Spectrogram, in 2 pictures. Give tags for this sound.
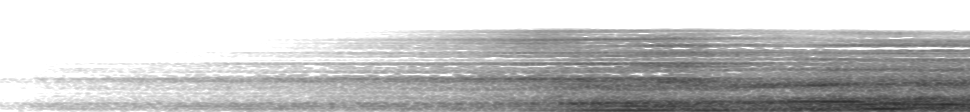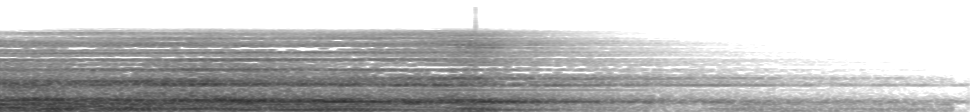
scary; creepy; unearthly; roar

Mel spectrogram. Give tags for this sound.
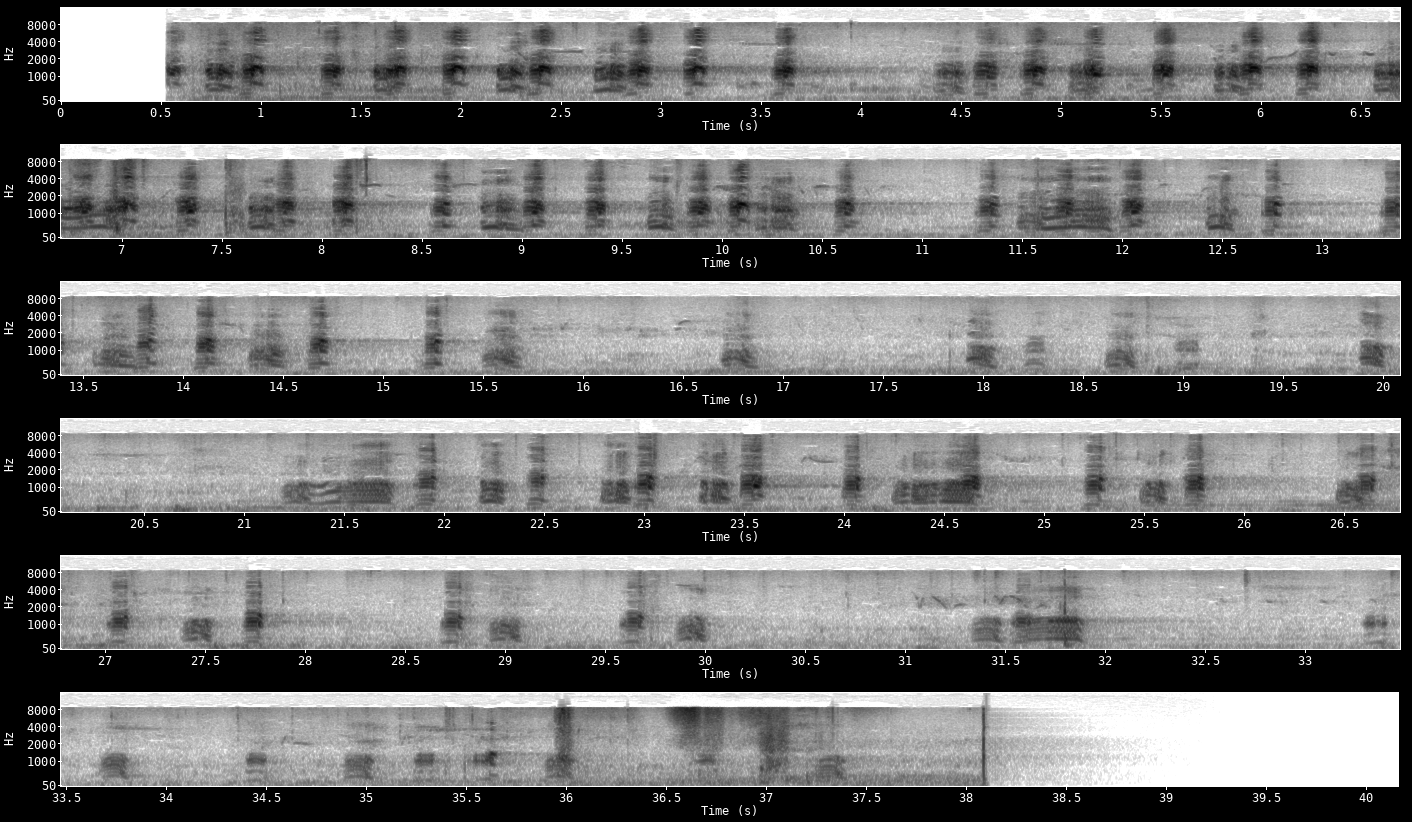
Birds; Waterfowl

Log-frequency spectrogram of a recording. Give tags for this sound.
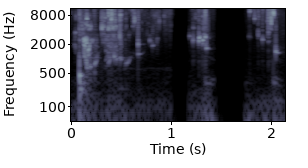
Drops; water; Splash; Drop; Nature

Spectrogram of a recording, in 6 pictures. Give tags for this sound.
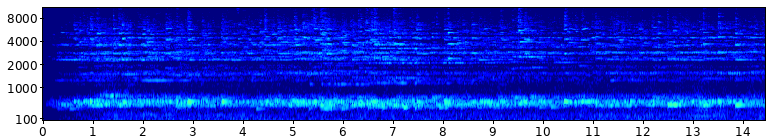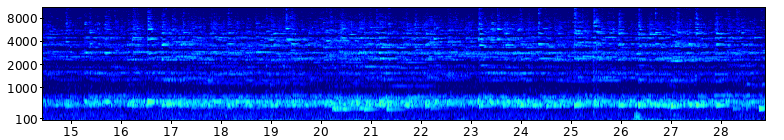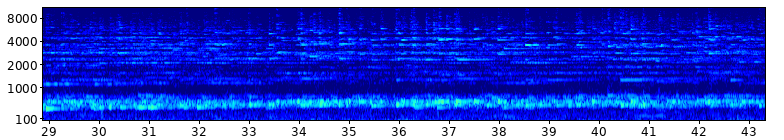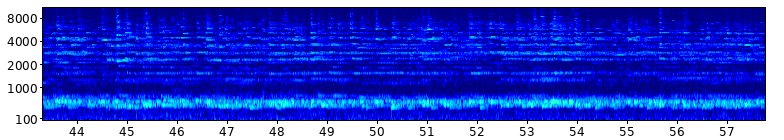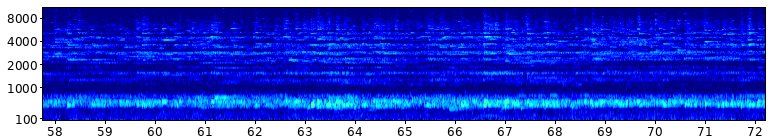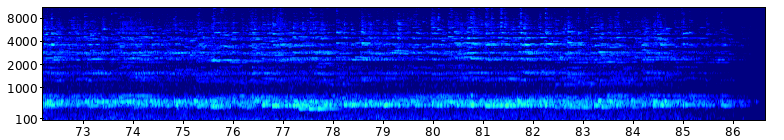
cowbells; camping; mountains; cows; farm; distance; bells; distant; mooing; cow; mountain; herd; cattle

